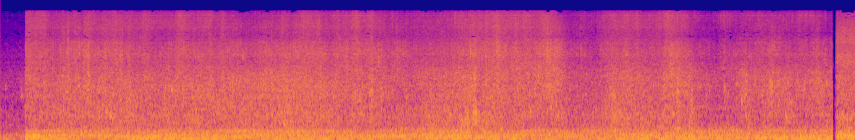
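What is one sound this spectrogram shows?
Water splashes and rushes against the hull of a moving boat.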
